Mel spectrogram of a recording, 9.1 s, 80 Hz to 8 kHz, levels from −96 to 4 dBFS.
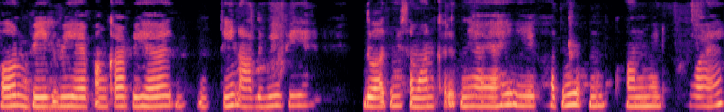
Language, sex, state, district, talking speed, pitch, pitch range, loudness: Hindi, female, Bihar, Kishanganj, 125 wpm, 250 Hz, 245-265 Hz, -18 LUFS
